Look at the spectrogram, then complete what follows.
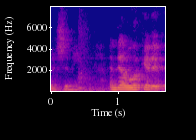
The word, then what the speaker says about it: Shanique: People are calling me Shaniqua. And I'm like, that's not my name. It's pronounced Shanique.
